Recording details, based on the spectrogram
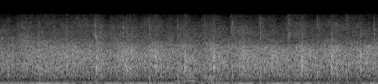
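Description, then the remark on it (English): A crowd at a worship service applauds steadily, a dense rush of many hands clapping at an even, loud level for several seconds with no voices standing out. “So let's give Andrew a hand.”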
